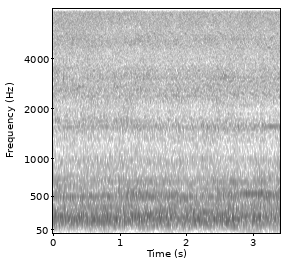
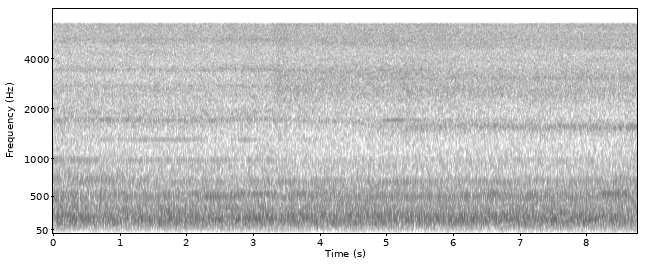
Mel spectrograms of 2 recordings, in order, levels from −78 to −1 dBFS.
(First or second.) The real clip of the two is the second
